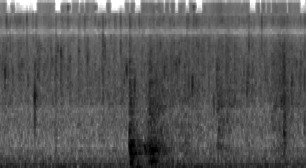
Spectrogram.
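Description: Okra frying in oil, a low, steady crackle and hiss with a brief burst of clattering from the pan partway through.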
